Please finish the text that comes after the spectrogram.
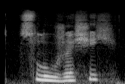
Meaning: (verb) present active imperfective participle of служи́ть (služítʹ); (noun) 1. employee 2. office worker, white-collar worker; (adjective) used (for, to)
- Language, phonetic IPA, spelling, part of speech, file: Russian, [ˈsɫuʐəɕːɪj], служащий, verb / noun / adjective, Ru-служащий.ogg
